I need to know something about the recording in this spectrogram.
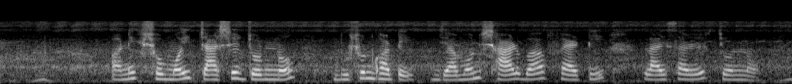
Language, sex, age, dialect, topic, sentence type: Bengali, female, 18-24, Northern/Varendri, agriculture, statement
